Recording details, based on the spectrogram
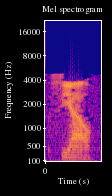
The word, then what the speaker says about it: Seattle: No, it's Seattle. – Oh, for God's sake. – That's the native indigenous pronunciation.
